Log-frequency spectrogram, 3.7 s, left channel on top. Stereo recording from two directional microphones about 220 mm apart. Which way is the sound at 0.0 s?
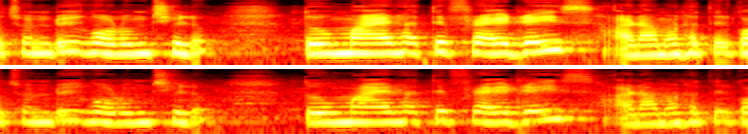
30° left (ahead or behind).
